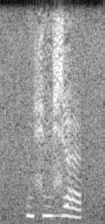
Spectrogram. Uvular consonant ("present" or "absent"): absent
